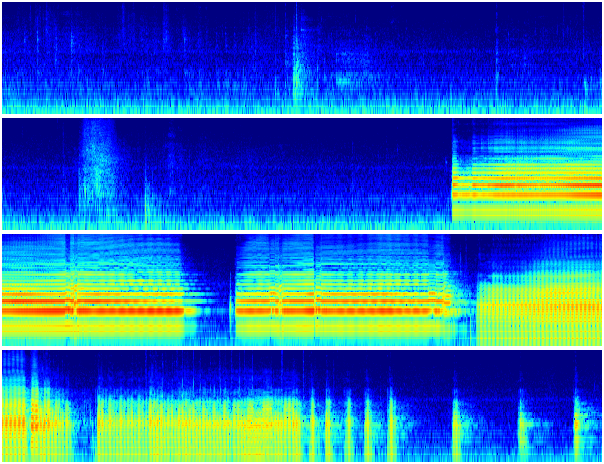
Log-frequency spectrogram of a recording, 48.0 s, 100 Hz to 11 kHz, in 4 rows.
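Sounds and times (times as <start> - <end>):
solo bassoon playing: 20.9 - 44.4, 45.0 - 45.7, 46.3 - 48.0.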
